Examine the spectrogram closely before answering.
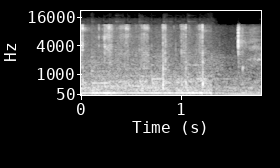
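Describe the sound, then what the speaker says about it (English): Paper scraps for paper flowers having their edges distressed, a run of short scraping, rasping strokes in quick succession, close and fairly quiet, followed by a single sharper scrape. "So I'm going to distress all of these"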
